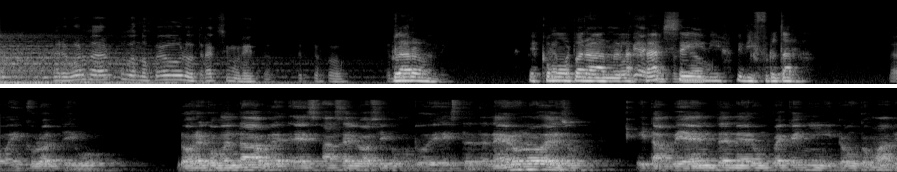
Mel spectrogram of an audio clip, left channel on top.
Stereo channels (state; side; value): different; both; correlation 0.00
